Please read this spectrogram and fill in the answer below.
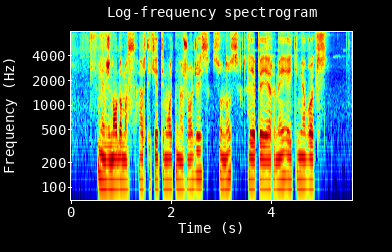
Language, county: Lithuanian, Kaunas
